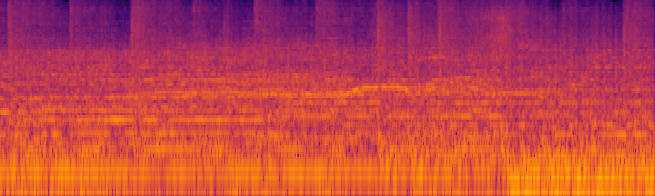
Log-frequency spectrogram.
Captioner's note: crowd cheering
